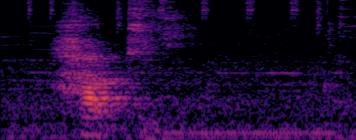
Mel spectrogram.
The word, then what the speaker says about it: happy: Happy. You see, happy. The man is happy. This is an adjective there. Where is the stress? In the first.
